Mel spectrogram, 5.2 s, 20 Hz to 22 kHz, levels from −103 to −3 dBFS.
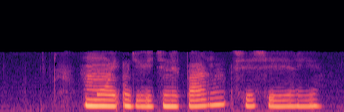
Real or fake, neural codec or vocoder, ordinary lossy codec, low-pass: real; none; AAC, 16 kbps; 7.2 kHz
